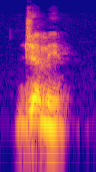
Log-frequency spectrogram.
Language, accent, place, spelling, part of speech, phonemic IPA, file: French, France, Lyon, jammer, verb, /dʒa.me/, LL-Q150 (fra)-jammer.wav
- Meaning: to jam; have a jam session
